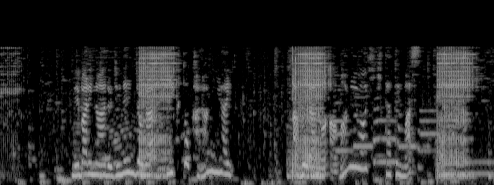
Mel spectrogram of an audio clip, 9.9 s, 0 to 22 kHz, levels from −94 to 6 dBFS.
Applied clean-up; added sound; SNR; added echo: classical method Wiener filter.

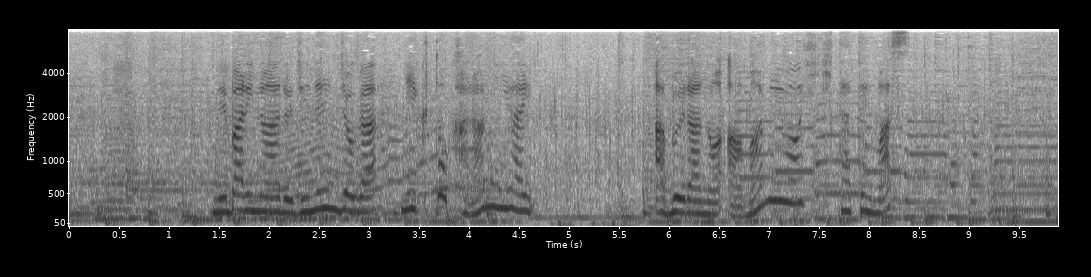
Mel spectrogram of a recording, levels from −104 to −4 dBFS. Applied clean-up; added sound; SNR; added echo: none; none; none; none.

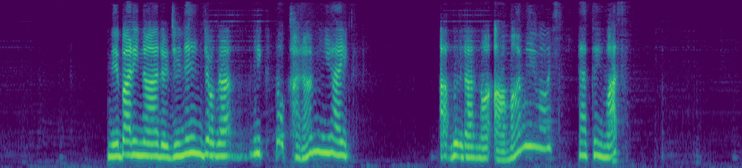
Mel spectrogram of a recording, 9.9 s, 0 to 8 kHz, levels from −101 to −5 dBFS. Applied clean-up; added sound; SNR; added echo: neural mask model DeepFilterNet 3.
